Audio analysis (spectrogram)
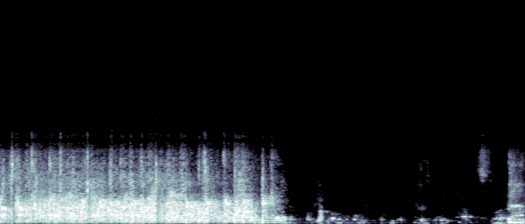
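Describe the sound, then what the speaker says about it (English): Loud, dense applause fills a symposium room for about four seconds, then stops abruptly, leaving scattered chatter and a few stray claps. "Let's get a round of applause."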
